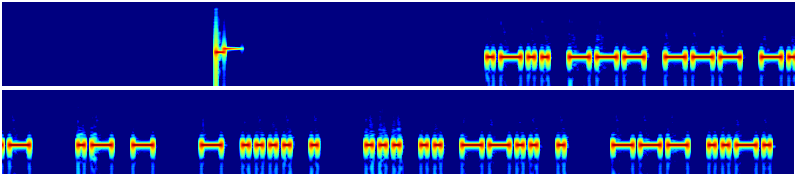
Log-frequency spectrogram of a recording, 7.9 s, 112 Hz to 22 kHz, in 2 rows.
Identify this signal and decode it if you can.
Morse code, heard as a keyed tone, about 34 wpm, 700 Hz. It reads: LOOK AT THE SIZE OF
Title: Sentences from Top 1000 Words - Review Part 2 - 35wpm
